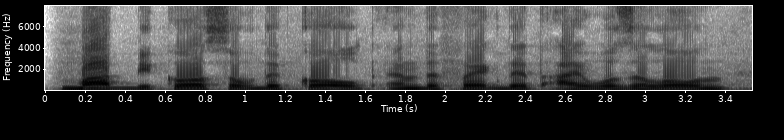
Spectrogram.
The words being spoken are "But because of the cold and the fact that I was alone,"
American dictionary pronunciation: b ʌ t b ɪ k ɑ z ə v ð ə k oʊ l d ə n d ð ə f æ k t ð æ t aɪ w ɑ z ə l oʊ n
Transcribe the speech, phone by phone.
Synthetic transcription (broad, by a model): b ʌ t b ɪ k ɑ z ə v ð ə k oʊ l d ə n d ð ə f æ k t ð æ t aɪ w ɑ z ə l oʊ n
